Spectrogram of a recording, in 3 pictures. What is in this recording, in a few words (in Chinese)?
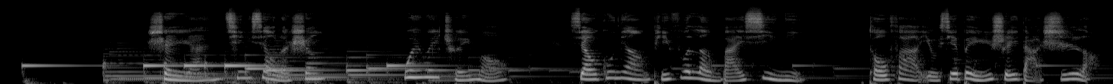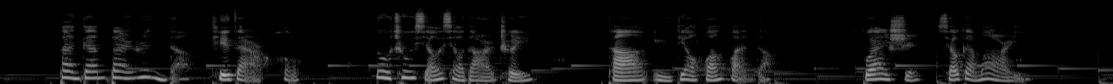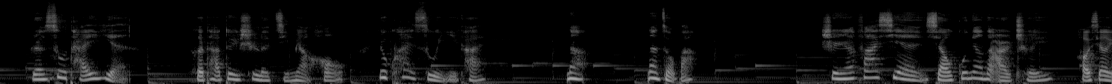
言情小说片段; 伊芙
